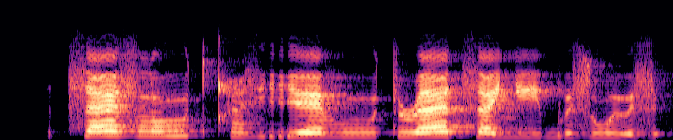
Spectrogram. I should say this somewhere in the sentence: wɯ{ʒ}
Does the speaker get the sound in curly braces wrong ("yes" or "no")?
yes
